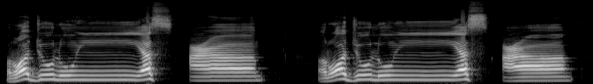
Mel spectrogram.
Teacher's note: عین اس پر کھڑی حرکات ہے، اس کو ہم ایک الف کی مقدار پڑھیں گے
